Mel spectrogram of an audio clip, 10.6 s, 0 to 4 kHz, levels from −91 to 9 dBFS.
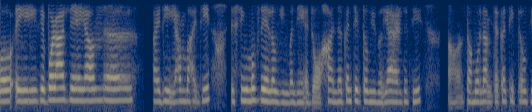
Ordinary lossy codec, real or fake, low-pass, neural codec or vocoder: Opus, 24 kbps; fake; 3.6 kHz; codec, 16 kHz, 0.8 kbps, ZipCodec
